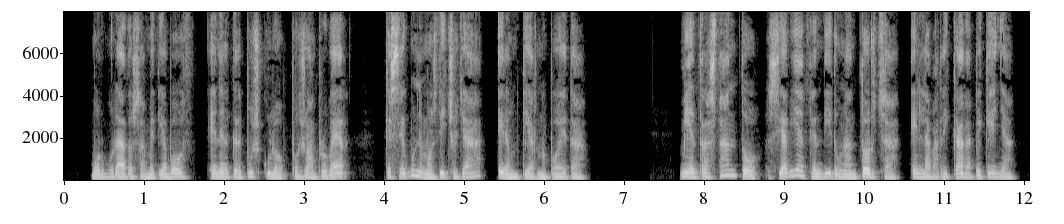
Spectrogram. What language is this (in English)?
Spanish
